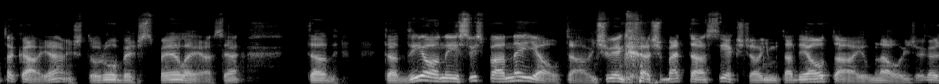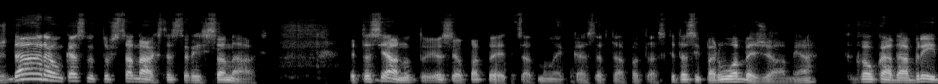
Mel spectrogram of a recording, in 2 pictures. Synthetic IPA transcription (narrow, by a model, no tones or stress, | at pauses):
nut̪aka̰ːjavḭɲʃt̪uːɾuɔbɛʒspɛːlˠɛja̰ːsja | t̪ad̪ | t̪ad̪d̪iɔːniːsʋispaːɾnɛjawt̪aːviɲʃʋʲiɛŋkaaːʃmæt̪aːsiɛkʃaːviɲmt̪ad̪jawt̪aːjumnawviɲʃʋʲiɛŋkaːɾʃd̪aɾɐunkasnut̪uɾsanaːkst̪asaɾiːsana̰ːks | b̥ɛt̪̚ːasjaːnut̪ṵjṵːsjaʊpat̪ɛɪt̪sa̰ːt̪manlˠiɛkkasaɾt̪a̰ːpat̪a̰ːskat̪asipaɾuɔbɛʒaːmja | kkawkaːd̪aːbɾiːd̪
